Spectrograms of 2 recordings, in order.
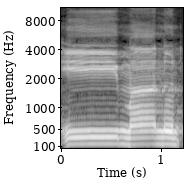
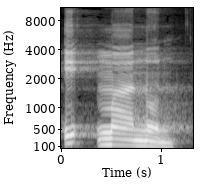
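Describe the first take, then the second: First: The first vowel i is held long. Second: A glottal stop follows a short first i. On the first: This is how the word is actually read. "i-nya itu panjang ya" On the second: This is the word's original underlying form. "Itu asalnya bukan imanun tapi i'manun"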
